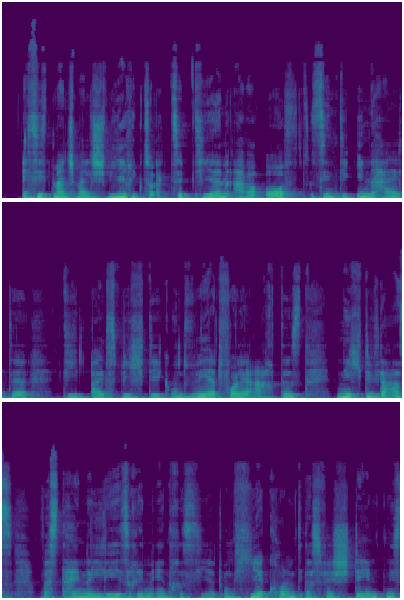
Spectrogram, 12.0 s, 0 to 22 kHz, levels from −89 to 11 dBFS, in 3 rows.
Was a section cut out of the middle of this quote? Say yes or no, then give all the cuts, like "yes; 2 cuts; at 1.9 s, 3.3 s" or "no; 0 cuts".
yes; 3 cuts; at 4.9 s, 7.7 s, 11.0 s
